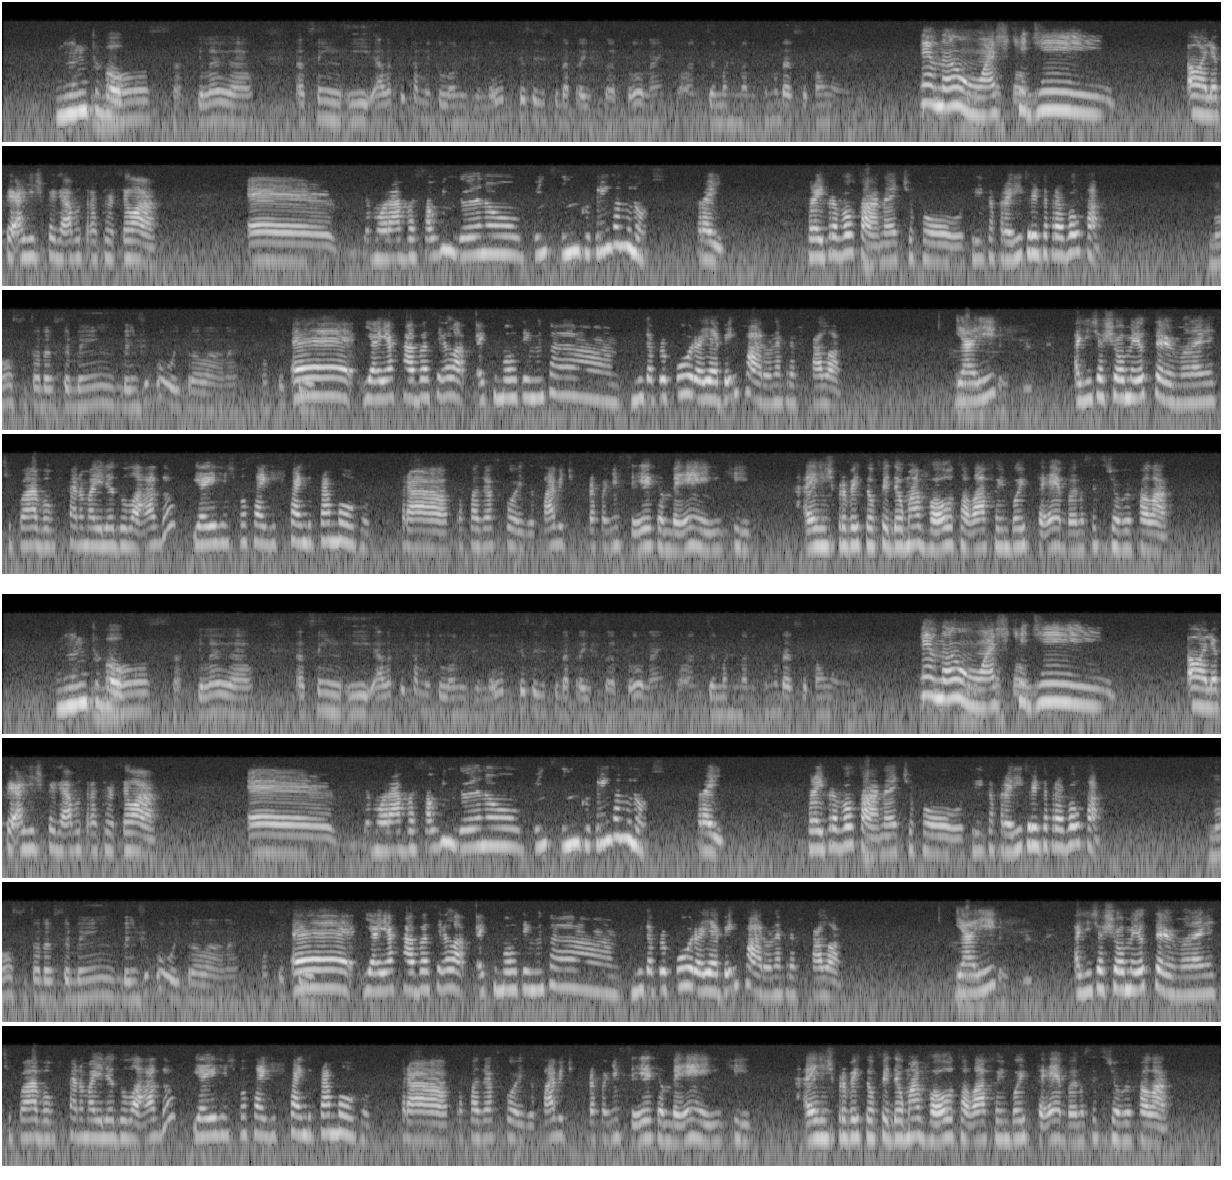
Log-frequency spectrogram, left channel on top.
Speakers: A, on the left; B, on the right.
A: muito
B: Nossa,
A: pouco.
B: que legal. Assim, e ela fica muito longe de Morro, porque você disse que dá pra ir de trator, né? Então eu tô imaginando que não deve ser tão longe de,
A: Eu não,
B: de Morro de
A: acho
B: São Paulo.
A: que de. Olha, eu pe- a gente pegava o trator, sei lá, é, demorava, salvo engano, 25 30 minutos pra ir. Pra ir pra voltar,
B: Hum,
A: né? Tipo, 30 pra ir, 30 pra voltar.
B: Nossa, então deve ser bem, bem de boa ir pra lá, né? Com certeza.
A: É, e aí acaba, sei lá, é que Morro tem muita, muita procura e é bem caro, né, pra ficar lá. E
B: Sim,
A: aí
B: entendi.
A: a gente achou meio termo, né? Tipo, ah, vamos ficar numa ilha do lado e aí a gente consegue ficar indo pra Morro pra, pra fazer as coisas, sabe? Tipo, pra conhecer também, enfim. Aí a gente aproveitou, foi, deu uma volta lá, foi em Boipeba, não sei se você já ouviu falar.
